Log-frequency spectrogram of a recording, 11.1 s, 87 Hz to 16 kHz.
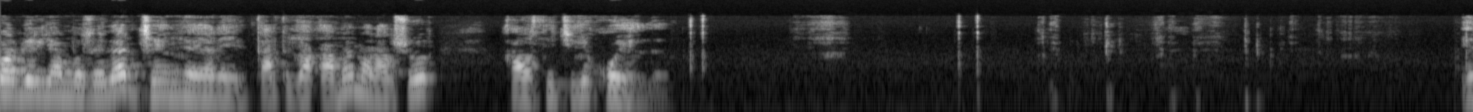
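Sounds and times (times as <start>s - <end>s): faint computer mouse clicks: 7.2s - 8.4s.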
